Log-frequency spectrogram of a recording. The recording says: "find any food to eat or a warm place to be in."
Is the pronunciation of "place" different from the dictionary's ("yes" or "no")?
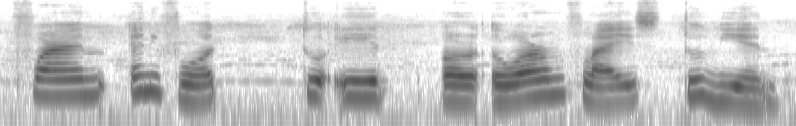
yes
